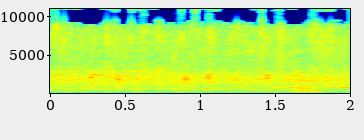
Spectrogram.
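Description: Large arena audience applauding steadily.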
